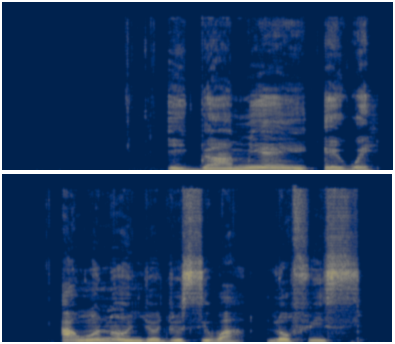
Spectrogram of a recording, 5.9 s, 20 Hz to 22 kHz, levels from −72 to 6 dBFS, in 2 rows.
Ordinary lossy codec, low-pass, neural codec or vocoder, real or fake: none; none; vocoder, 48 kHz, 128 mel bands, Vocos; fake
